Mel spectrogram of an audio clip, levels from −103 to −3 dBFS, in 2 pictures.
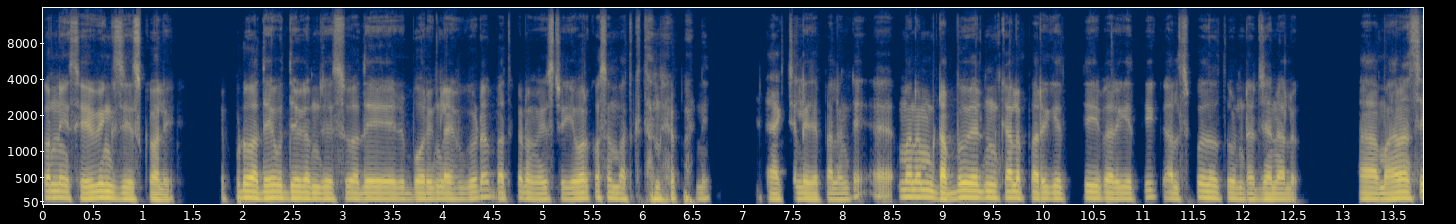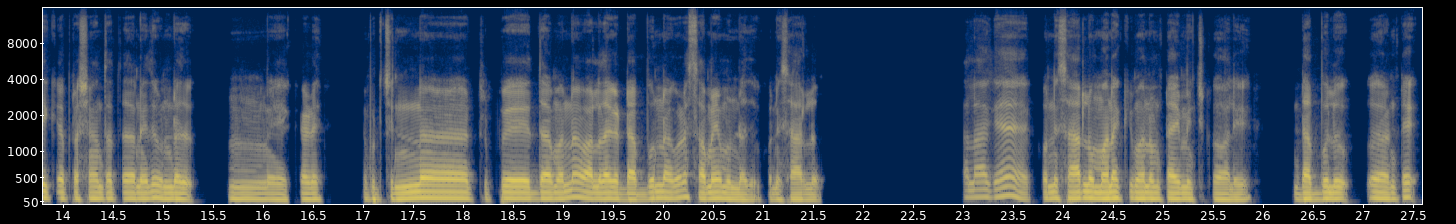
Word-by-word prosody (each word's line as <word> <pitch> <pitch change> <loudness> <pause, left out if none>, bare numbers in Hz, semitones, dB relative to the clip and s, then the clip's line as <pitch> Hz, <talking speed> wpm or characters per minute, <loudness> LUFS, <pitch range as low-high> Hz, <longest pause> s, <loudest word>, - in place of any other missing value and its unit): కొన్ని 125 -1 +1
సేవింగ్స్ 115 0 +3
జేసుకోవాలి. 100 -2 0 0.5
ఎప్పుడూ 125 +1 -1
అదే 115 +1 +3
ఉద్యోగం 115 -1 +2
జేస్తూ 110 0 -2
అదే 110 +1 +1 0.4
బోరింగ్ 105 0 +1
లైఫ్ 105 -1 0
గూడా 115 +4 -1
బతకడం 110 +2 -3
వేస్ట్. 105 0 -3
ఎవరి 110 +1 +3
కోసం 115 -2 -2
బతుకుతాం 100 0 -5
జెప్పండి. 105 +1 -7 0.7
యాక్చువల్‌గా 105 +2 -2
చెప్పాలంటే 100 0 -4 0.2
ఆహ్, - - -5 0.2
మనం 140 0 +3 0.2
డబ్బు 110 +4 +4
వెనకాల 125 -1 +2
పరిగెత్తి, 115 +1 -1
పరిగెత్తి 110 +1 -1
ఇంక 135 - -30
అలిసిపోతుంటారు 110 -3 -2
జనాలు. 100 -1 0 0.7
ఆ - - +2 0.2
మానసిక 115 +2 +2 0.2
ప్రశాంతత 110 0 -2
అనేది 110 +2 +1
ఉండదు. 110 -2 +1 0.4
హ్మ్. 105 -1 -2 0.2
ఎక్కడ 105 +2 -3 0.5
ఇప్పుడు 105 -2 -5
చిన్న 110 +3 +3 0.6
ట్రిప్ 100 +3 -10
యేద్దామన్నా 115 +3 +3
వాళ్ళ 110 -1 +3
దగ్గర 110 -1 +3
డబ్బున్నా 115 +5 +1
గూడా 135 +3 0
సమయముండదు 105 -4 +1
కొన్నిసార్లు. 95 -1 -4 1.5
అలాగే 140 +2 -5 0.4
కొన్నిసార్లు 115 +1 +1
మనకి 115 -1 +3
మనం 110 0 +3
టైమిచ్చుకోవాలి. 100 -2 0 0.6
డబ్బులు 110 +2 +2 0.4
ఆహ్, 115 -1 +3
అంటే 110 +5 -2
110 Hz, 115 wpm, -22 LUFS, 105-115 Hz, 1.5 s, డబ్బు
